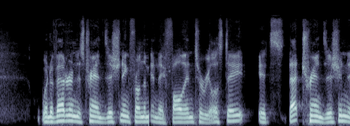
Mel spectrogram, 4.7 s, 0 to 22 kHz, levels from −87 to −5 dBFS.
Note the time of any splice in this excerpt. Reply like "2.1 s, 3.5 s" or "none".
2.0 s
